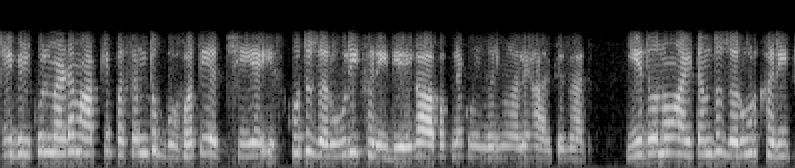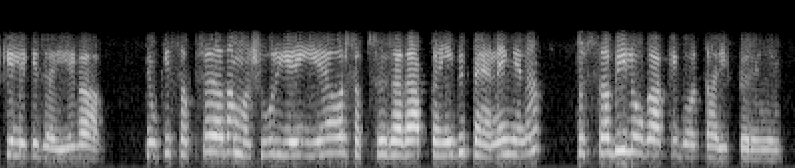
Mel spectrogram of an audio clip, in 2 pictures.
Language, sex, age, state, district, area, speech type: Hindi, female, 45-60, Rajasthan, Jaipur, urban, conversation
